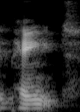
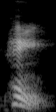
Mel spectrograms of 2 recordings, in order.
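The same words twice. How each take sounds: First: The word is said slowly and carefully. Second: The word is said quickly and casually. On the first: "It is okay to say paint" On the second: "if you speak quickly, sometimes you can say paint"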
